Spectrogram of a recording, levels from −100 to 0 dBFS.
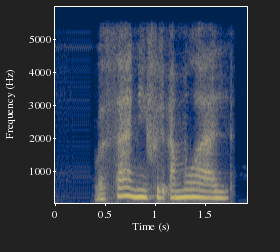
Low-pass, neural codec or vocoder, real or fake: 5.4 kHz; codec, 16 kHz in and 24 kHz out, 0.6 kbps, FocalCodec, streaming, 4096 codes; fake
